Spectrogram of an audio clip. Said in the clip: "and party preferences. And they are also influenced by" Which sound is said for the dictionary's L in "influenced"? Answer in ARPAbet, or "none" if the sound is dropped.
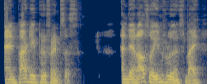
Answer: L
